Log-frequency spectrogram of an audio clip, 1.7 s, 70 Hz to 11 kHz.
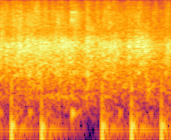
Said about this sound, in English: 122 women. You can applaud that. 122 women.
